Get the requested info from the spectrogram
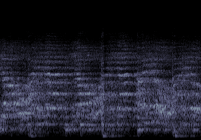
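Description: A group of voices singing a Puyuma (Pinuyumayan) folk song in unison. A low thud keeps time under it about every three quarters of a second.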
